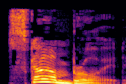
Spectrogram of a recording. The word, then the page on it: scombroid: British English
